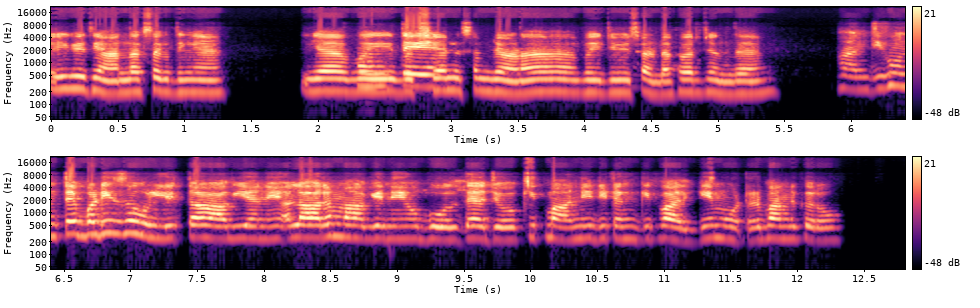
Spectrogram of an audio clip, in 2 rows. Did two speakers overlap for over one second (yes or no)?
no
